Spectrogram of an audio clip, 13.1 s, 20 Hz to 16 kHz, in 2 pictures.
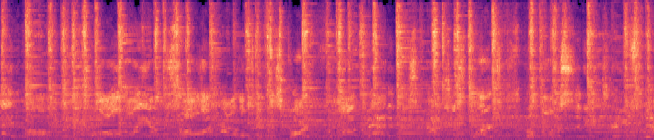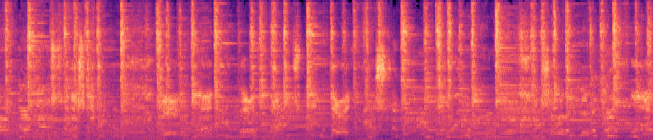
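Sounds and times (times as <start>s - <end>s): acoustic guitar strumming: 0.0s - 13.0s
electric bass notes: 0.0s - 13.0s.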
